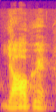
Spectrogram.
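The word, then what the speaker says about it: 야훼: wh 그래서이 성경 학자들이 이게 어떻게 발음해야 되나이 모음이 없으니까 자음만 있으니까 이거를 어떻게 발음해야 될지 몰라 가지고 연구하다가 찾아 난게 우리가 우리가 흔히 쓰고 있는 여호와 야회 어 이렇게 이제 쓰고 있습니다 어이 뭐 서기관들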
